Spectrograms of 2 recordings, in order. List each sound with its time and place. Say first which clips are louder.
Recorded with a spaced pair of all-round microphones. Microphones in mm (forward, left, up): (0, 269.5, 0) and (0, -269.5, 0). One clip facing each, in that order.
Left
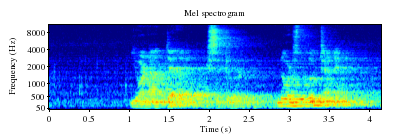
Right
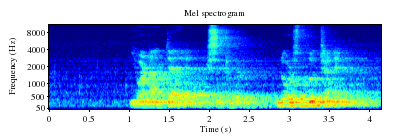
1.0 s a man speaking: right 1 dB; 30° right (ahead or behind), 3.5 m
